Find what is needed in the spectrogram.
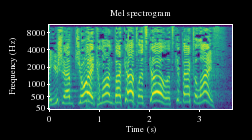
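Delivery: loud, high, pushy buck-up rally; mock pep-talk shout. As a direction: bark it at a grieving friend like a coach who doesn't get it. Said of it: "that's not necessarily the time to say".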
